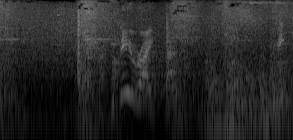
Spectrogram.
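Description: A magical shield bursts open with a bright whoosh.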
